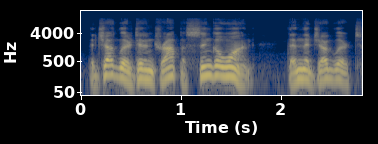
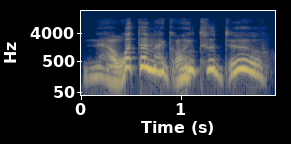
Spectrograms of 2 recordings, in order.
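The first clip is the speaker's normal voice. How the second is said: higher, fretful voice; a helper stuck outside; worried Grover; 6 semitones higher than usual. Acted. Grover at a loss.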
